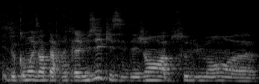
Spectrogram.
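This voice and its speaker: A woman talking casually and reflectively, halting as she searches for her words. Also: fairly low pitch, flat delivery. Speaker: event programmer. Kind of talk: casual reflective interview talk. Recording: echoey room, off-mic, faint noise.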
